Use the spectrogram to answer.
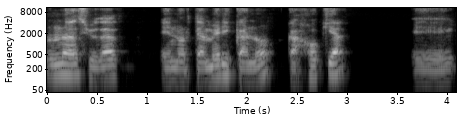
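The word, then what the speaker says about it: Cahokia: Cahoquia, eh, Cajoquía o no sé cómo se pronuncia. Cahoquia, sí.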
